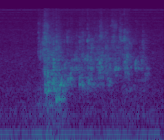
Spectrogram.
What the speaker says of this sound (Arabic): ماء.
